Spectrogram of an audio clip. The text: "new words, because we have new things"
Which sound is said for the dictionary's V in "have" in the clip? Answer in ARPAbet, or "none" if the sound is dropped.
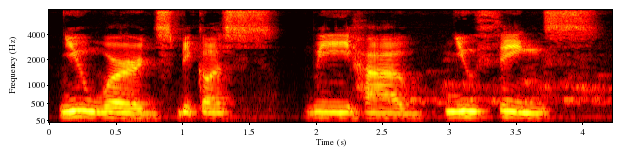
V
